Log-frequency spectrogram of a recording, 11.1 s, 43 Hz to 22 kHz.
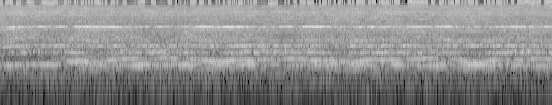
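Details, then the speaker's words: Bissell PowerForce Compact 2112 vacuum, 5.5 months old, running after repair: a strong, steady motor whine with a slight gentle waver and no grinding or rattle, sounding like new. "holy moly I don't think I've heard a vacuum sound that good in a while this thing literally took itself for a ride"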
